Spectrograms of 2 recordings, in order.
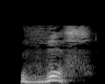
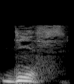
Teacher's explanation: it's very common among Canadian French-speaking people that they aren't able to form those TH sounds · Shown in: second take · the way we can.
